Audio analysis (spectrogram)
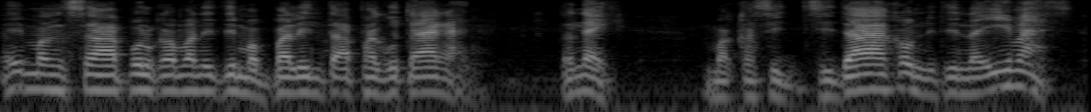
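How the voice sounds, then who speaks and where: A man's voice: medium pitch, brisk, pushed and bright, close to an everyday voice. A man with an Ilocano accent acting a broke, scheming village husband who wheedles for loans in a Filipino radio comedy drama. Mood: grumbling.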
